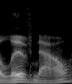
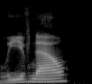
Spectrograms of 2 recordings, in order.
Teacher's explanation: live has a short I like sit and leave has a long e sound. When someone says I want to live now, instead of leave now, it creates confusion.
